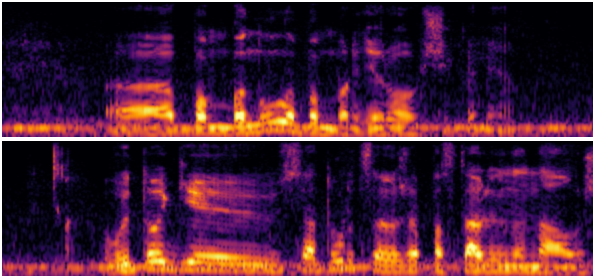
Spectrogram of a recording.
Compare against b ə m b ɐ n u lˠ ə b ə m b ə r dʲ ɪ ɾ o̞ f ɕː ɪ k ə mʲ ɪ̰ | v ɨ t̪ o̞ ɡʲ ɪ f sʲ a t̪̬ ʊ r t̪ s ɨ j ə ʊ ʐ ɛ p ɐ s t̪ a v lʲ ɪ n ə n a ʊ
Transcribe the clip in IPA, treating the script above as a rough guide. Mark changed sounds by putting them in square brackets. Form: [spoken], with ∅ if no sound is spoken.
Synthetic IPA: b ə m b ɐ n u lˠ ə b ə m b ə r dʲ ɪ ɾ o̞ f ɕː ɪ k ə mʲ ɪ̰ | v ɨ t̪ o̞ ɡʲ ɪ f sʲ a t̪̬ [u] r t̪ s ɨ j ə ʊ ʐ ɛ p ɐ s t̪ a v lʲ ɪ n ə n a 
